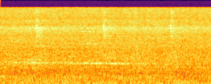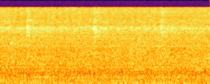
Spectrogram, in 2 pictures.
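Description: MTR South Island Line S-Train approaching unseen through the tunnel, a steady low rumble heard from behind the platform screen doors, with a faint tone that falls slightly in the first second and a half.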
